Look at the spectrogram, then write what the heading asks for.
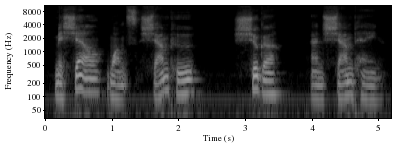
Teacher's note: We're focusing on sh. Remember the unvoiced sound.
